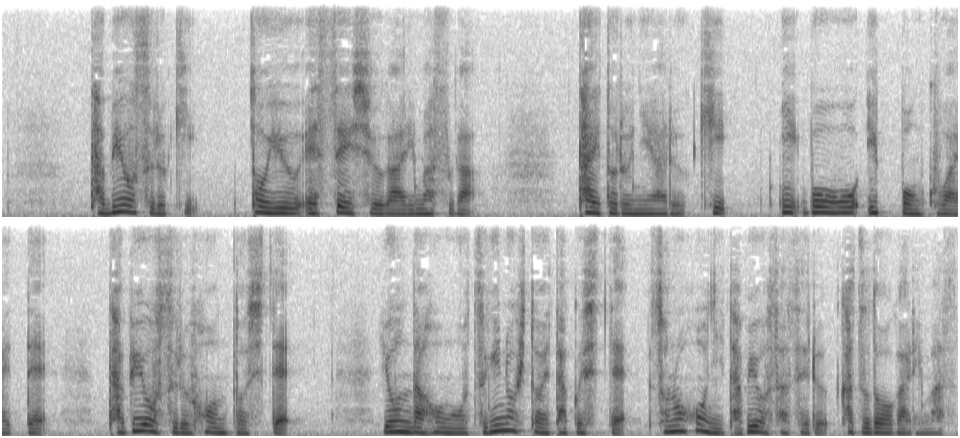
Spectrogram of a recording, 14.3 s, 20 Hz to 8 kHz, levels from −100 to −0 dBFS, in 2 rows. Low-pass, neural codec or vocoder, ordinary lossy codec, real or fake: none; none; none; real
